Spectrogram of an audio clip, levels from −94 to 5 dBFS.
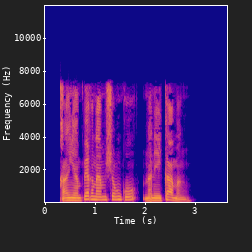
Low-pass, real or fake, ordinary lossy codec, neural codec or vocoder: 7.2 kHz; real; AAC, 64 kbps; none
